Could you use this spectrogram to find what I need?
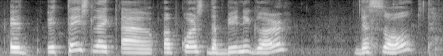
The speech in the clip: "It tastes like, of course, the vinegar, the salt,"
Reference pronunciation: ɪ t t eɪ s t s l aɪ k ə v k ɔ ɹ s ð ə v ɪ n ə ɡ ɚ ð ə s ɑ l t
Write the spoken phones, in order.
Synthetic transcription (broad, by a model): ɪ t t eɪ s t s l aɪ k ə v k ɔ ɹ s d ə b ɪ n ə ɡ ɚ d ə s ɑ l t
